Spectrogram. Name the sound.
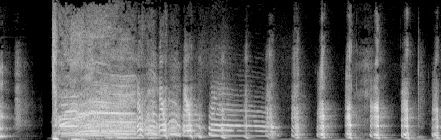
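hiccup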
